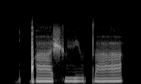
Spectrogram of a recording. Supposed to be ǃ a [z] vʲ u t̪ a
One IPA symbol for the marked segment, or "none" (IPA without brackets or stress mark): ʃ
